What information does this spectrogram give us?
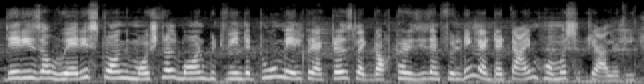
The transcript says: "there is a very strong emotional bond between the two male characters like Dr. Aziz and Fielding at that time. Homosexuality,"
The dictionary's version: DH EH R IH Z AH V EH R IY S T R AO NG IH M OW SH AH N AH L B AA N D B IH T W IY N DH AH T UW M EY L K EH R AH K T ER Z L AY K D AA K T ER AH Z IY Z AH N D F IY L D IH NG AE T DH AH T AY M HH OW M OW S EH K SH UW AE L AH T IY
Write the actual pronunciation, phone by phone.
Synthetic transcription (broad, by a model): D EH R IH Z AH V EH R IY S T R AO NG IH M OW SH AH N AH L B AA N D B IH T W IY N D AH T UW M EY L K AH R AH K T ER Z L AY K D AA K T ER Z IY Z AH N D F IY L D IH NG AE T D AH T AY M HH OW M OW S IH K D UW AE L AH T IY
